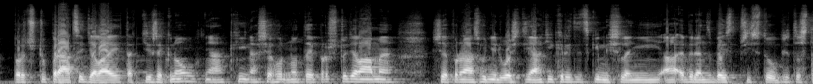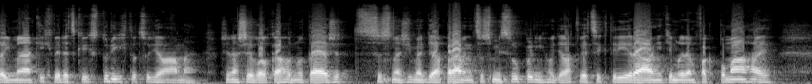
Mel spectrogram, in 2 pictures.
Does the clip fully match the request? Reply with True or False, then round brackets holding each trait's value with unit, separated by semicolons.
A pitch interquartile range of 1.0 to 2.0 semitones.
True (1.5 semitones)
